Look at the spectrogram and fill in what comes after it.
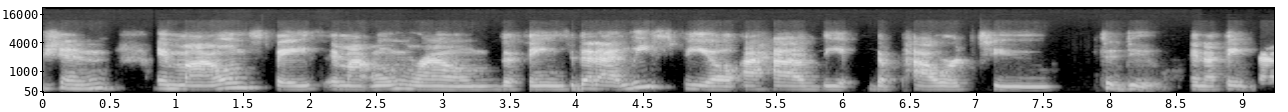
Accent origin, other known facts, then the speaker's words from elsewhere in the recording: New York City, New York, United States; also born or lived in Brooklyn; now in North Carolina, United States; I grew up in New York City, Staten Island, to be exact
